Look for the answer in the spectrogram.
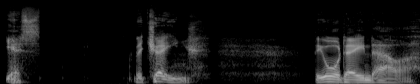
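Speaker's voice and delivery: strained warrior, halting; pained soldier, phrase by phrase; gritted teeth. A narrator's reading. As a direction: force it out through gritted teeth. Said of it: "with gritted teeth".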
